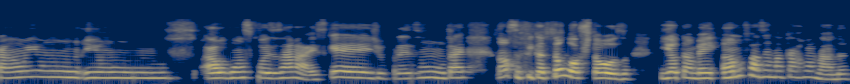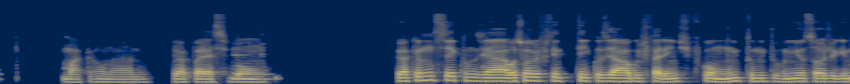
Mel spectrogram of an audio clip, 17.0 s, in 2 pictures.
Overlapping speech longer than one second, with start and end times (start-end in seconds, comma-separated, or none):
none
